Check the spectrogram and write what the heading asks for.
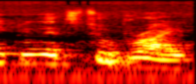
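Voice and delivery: usual speaking voice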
